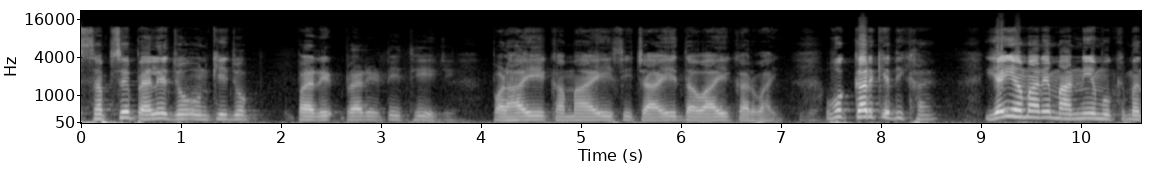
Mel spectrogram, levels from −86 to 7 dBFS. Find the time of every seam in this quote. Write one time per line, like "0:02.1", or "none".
none

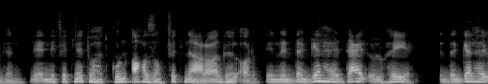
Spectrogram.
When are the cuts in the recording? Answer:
0:02.6

